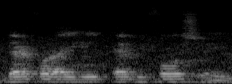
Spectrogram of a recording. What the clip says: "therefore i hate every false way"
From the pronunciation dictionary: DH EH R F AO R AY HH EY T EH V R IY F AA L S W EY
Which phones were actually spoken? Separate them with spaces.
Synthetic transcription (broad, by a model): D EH R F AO R AY HH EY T EH V R IY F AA S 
